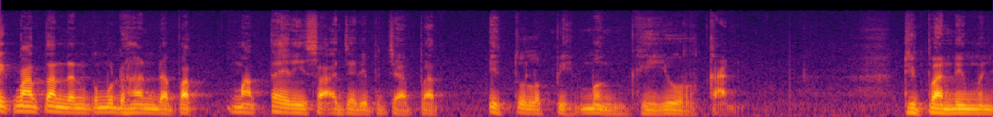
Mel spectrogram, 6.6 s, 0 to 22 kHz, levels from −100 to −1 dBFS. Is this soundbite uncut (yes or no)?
yes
